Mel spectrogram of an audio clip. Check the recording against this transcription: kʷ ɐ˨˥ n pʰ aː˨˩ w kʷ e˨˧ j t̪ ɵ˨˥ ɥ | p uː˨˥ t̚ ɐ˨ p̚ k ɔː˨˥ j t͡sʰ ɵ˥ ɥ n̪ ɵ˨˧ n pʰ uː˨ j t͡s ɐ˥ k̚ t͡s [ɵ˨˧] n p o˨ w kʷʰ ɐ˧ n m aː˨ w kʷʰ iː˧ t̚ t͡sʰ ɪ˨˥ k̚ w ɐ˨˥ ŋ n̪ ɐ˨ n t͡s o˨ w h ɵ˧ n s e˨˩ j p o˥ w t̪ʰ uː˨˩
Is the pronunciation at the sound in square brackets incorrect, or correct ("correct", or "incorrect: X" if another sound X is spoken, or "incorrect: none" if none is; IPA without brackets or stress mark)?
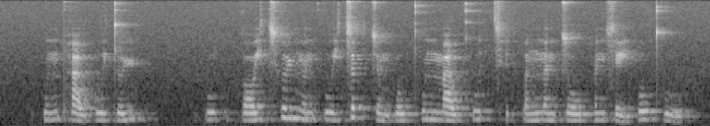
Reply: incorrect: ɵ˨˩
